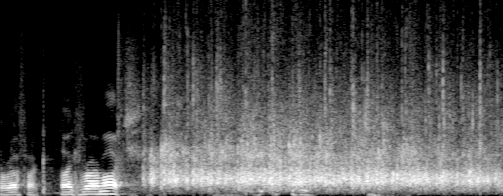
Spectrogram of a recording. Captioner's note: audience clapping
